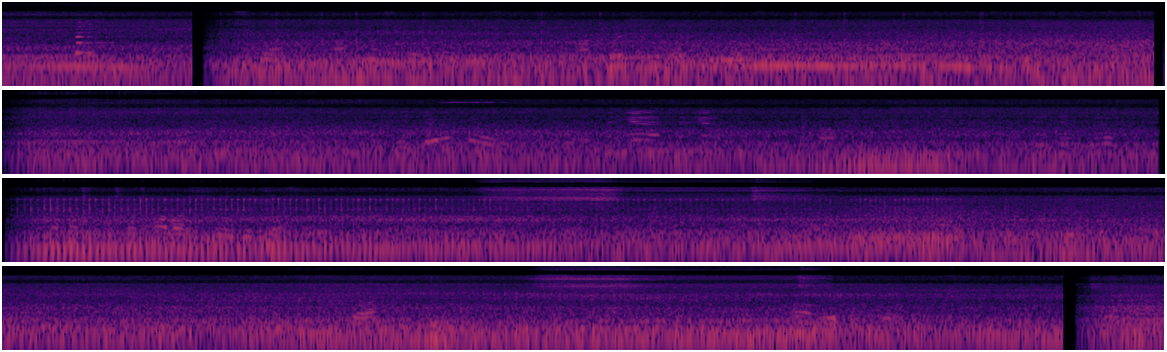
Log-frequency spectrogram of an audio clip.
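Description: Car engines idling close by, a steady low hum, with low, indistinct talk.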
